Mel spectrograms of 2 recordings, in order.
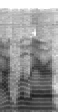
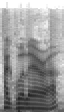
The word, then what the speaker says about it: Aguilera: All right, I've found a photograph of Christina Aguilera basically living my daughter's dream. I love how you say her last name. Aguilera?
